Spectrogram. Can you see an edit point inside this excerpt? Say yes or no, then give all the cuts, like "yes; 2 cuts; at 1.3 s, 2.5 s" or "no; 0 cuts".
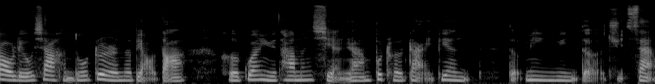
no; 0 cuts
